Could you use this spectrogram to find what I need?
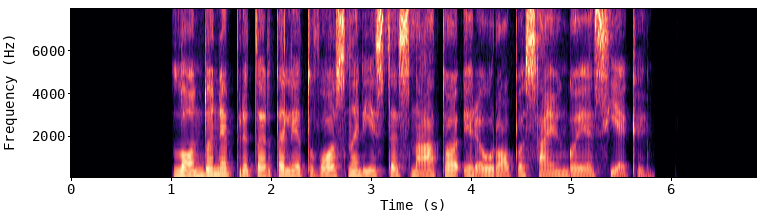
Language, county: Lithuanian, Vilnius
